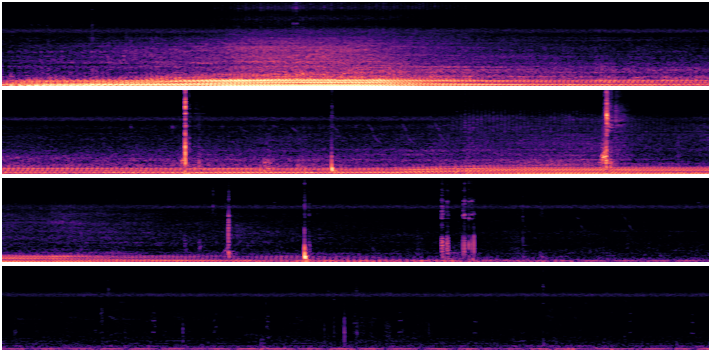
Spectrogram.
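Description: Golf driver striking a ball off the tee with a sharp crack about thirteen seconds in. Under it a low engine drone swells during the first few seconds, its pitch sweeping as it passes, and fades out by about sixteen seconds; a few fainter clicks follow, over a steady high whine.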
